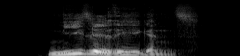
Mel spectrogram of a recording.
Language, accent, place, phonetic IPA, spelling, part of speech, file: German, Germany, Berlin, [ˈniːzl̩ˌʁeːɡn̩s], Nieselregens, noun, De-Nieselregens.ogg
- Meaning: genitive singular of Nieselregen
